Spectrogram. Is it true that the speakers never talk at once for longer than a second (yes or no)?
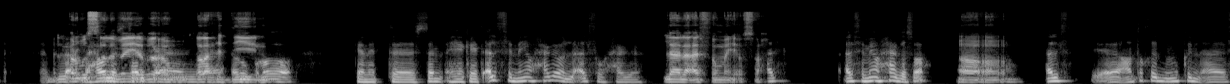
no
